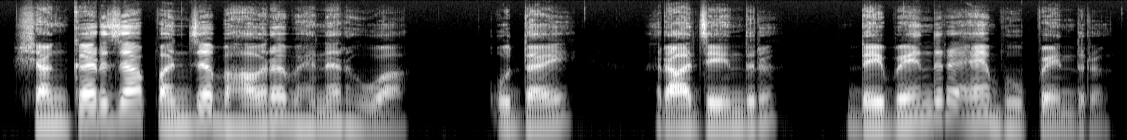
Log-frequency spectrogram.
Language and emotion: Sindhi, neutral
